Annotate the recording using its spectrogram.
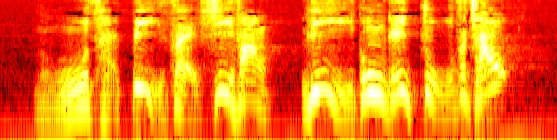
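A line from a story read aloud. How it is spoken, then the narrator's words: Loud reply. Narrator (Chinese): 年羹尧大声答应道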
